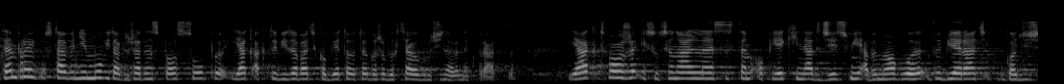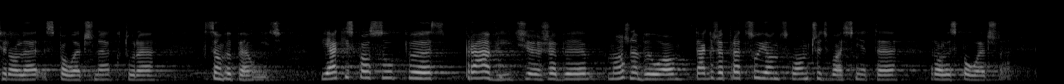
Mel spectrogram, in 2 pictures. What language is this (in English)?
Polish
